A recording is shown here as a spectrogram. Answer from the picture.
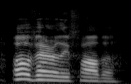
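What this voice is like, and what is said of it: Nasal, mock-British prayer voice. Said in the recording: “change my voice to sound perhaps a bit British when I pray ... get a little nasally too ... that accent is kicking”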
